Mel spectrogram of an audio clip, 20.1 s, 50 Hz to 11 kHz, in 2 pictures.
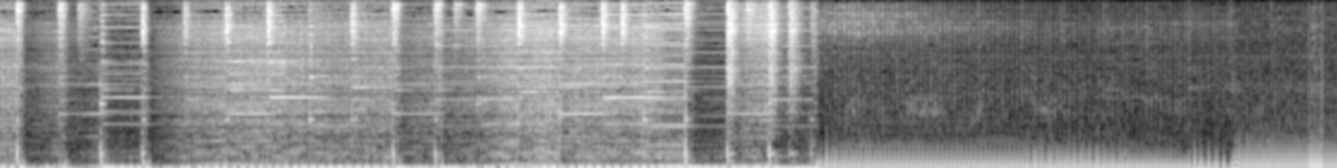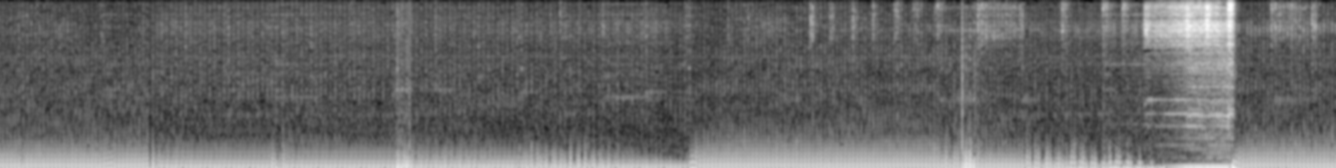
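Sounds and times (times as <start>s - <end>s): deep subwoofer bass notes: 0.0s - 20.0s.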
